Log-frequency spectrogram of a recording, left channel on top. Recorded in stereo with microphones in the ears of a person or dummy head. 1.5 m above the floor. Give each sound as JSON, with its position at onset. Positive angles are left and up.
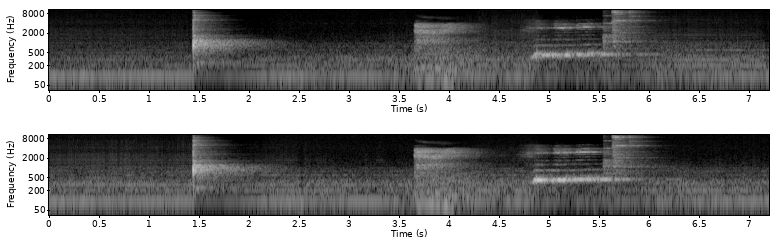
{"t": 1.4, "sound": "a clap", "side_deg": 0, "distance_m": 1.1}
{"t": 3.6, "sound": "a child speaking", "side_deg": -20, "distance_m": 0.8}
{"t": 5.5, "sound": "crushing", "side_deg": 25, "distance_m": 1.1}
